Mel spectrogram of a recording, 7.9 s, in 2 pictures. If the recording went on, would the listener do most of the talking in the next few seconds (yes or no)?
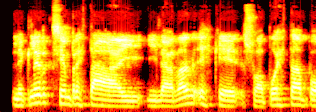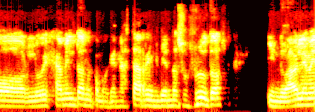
no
